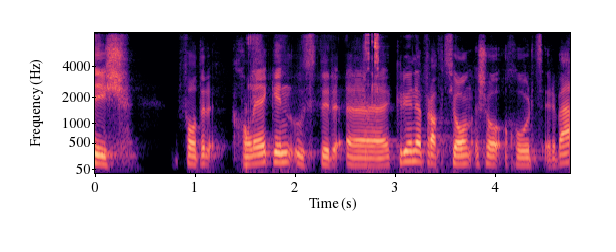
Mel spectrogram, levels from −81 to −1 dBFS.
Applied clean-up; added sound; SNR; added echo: neural mask model Resemble Enhance denoiser.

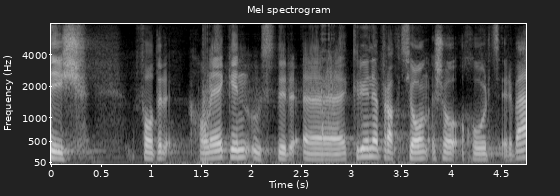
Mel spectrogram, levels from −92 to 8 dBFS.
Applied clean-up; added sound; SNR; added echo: neural separator model SepFormer DNS4.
